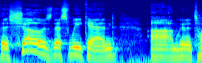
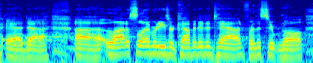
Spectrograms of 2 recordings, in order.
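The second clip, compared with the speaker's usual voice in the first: Tom Arnold impression; 3 semitones higher, 4 dB louder than usual. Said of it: "full-blown Tom Arnold on the air going".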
